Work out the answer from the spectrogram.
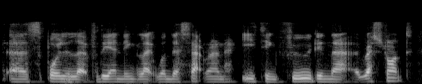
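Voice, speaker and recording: A man's voice: mid-range voice, level tone, quick pace, dry recording. Man, podcast reviewer, casual and critical, close dry sound, slightly lo-fi. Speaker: podcast host reviewing films.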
